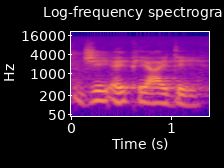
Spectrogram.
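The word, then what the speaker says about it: GAPID: a awesome new debugger I think it's pronounced G Aid D but maybe it's gaid it's gaped okay yeah the Google guys are saying okay so gaped um uh is a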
